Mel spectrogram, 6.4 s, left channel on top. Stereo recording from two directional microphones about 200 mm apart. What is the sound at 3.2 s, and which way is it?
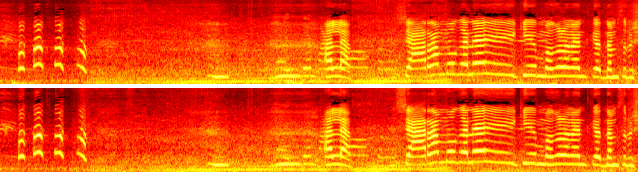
Speech, 10° right (ahead or behind).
